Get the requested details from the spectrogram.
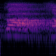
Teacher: ऐसे ही कंठ जो है का खा हम जब बोलते हैं तो कंठ के द्वारा निकलते हैं, तो इसीलिए इन्हें कंठ व्यंजन भी कहा जाता है, यानी कि कंठ के द्वारा ये व्यंजन उच्चारित होते हैं।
